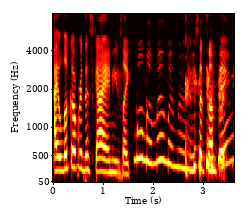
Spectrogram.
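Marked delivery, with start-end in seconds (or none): 1.6-2.6 silly mooing. Retold or imitated. Imitating guy's silly noise.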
